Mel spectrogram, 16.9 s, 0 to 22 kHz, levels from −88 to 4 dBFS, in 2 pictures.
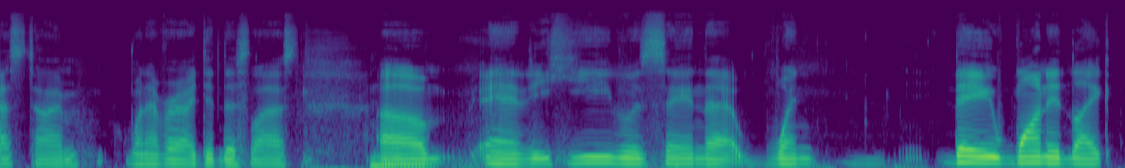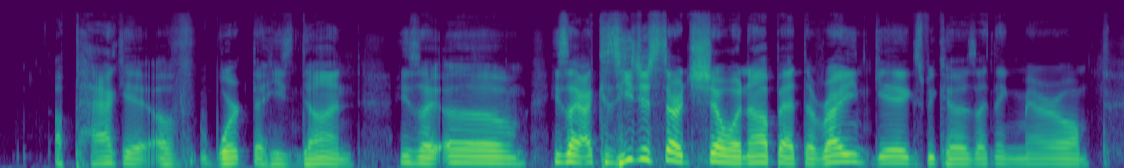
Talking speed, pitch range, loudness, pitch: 150 wpm, 120-145 Hz, -21 LUFS, 130 Hz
